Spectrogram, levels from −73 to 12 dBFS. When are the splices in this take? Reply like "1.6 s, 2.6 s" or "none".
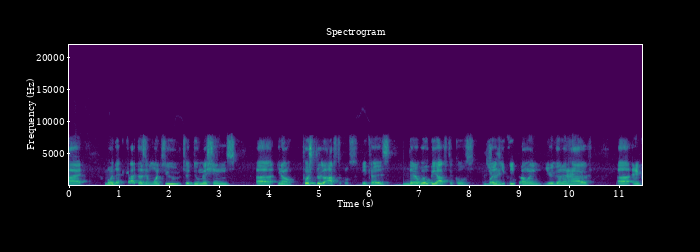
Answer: none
